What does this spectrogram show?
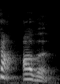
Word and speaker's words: hour: Correct pronunciation එක hour. Silent letter එක වෙන්නේ H.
